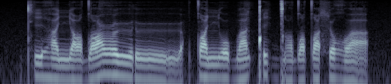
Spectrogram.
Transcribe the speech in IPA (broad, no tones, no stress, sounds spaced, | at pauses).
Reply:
cʰ i ɦ a ɲ ɐː dˤ u ʕ ʉː ɾ ʉː | tˤ ɵ ɲ oː b a ǃ i ɡ͡ǀ ɐ dˤ ɵ tˤ u ɬ ʉ ʁʷ a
